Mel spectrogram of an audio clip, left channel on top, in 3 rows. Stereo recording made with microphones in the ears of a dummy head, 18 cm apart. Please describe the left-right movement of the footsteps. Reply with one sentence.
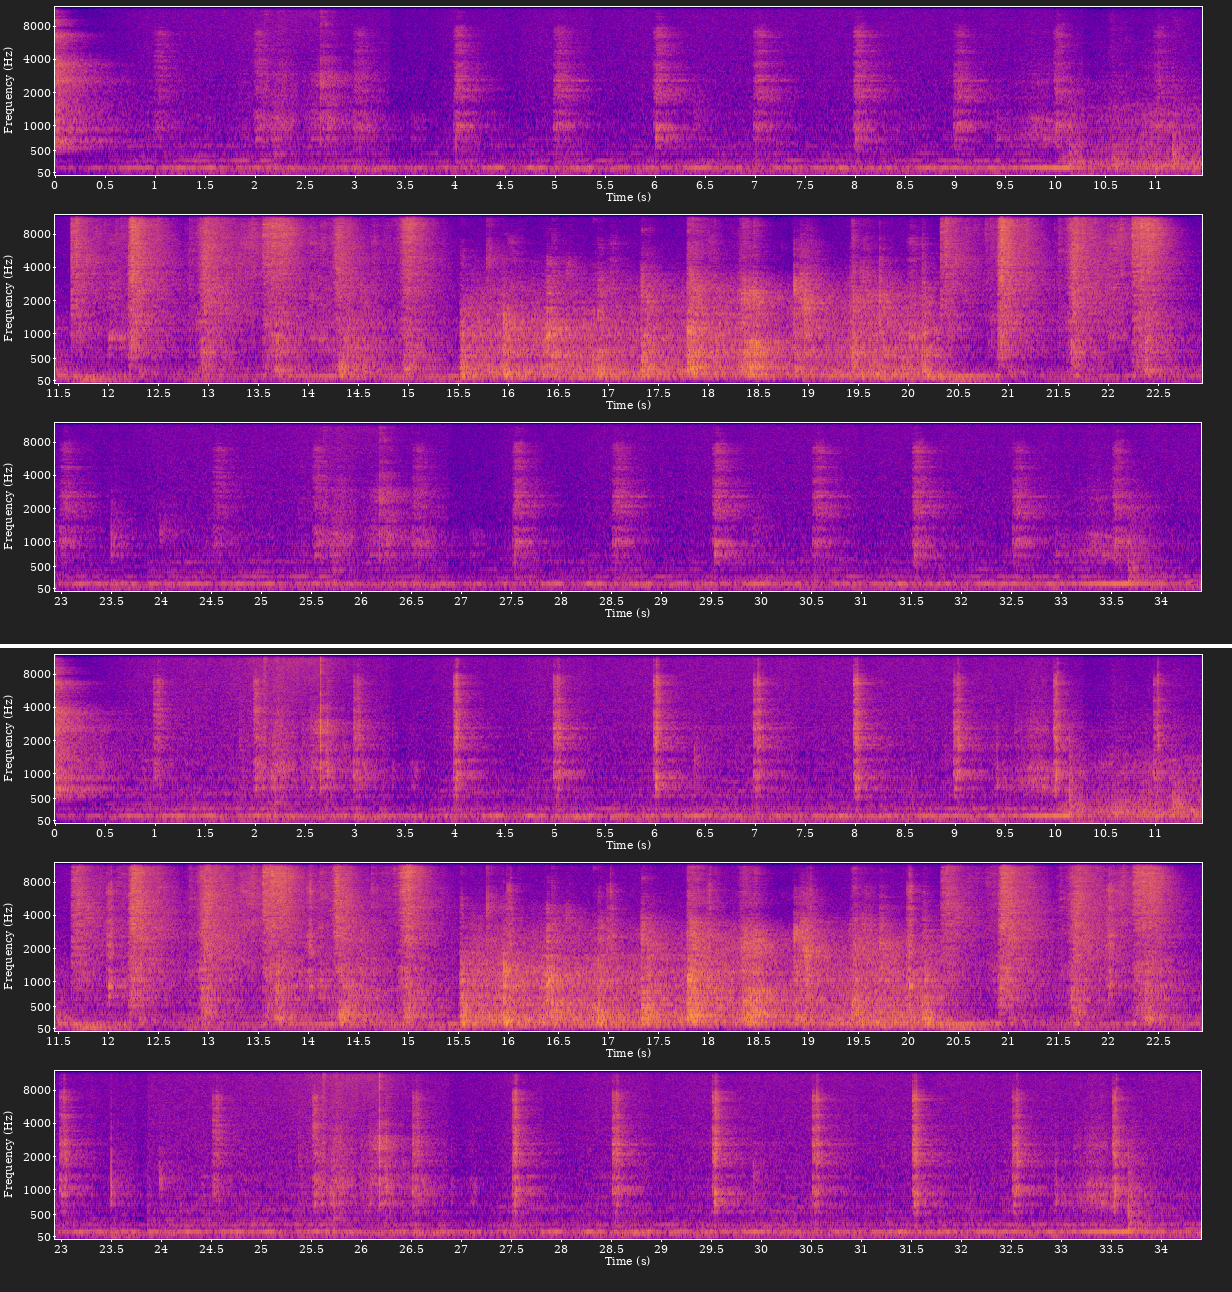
You can hear the footsteps go right and come back.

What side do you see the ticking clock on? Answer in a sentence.
You can hear the ticking clock on the right.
